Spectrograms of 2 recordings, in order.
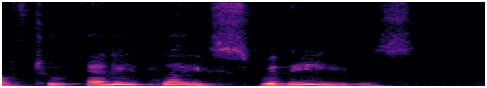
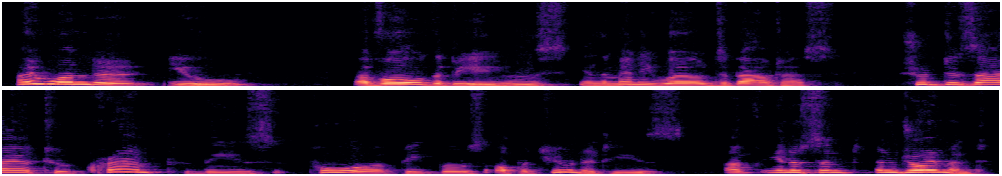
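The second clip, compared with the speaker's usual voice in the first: put-on higher, louder old man reproaching; indignant Scrooge; 5 semitones higher, 3 dB louder than usual. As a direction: challenge the ghost, earnest and shocked.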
